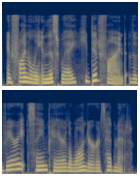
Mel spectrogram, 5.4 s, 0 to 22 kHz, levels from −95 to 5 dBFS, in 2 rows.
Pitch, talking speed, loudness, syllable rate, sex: 185 Hz, 175 wpm, -18 LUFS, 4.2 syllables/s, female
